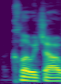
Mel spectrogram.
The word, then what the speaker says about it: Zhao: I've been saying Chloe Zhao. – Oh, yeah. – It's Chloe Zha, yeah. – Apparently, is how it's pronounced.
